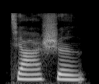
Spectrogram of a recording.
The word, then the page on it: 加深: jiā shēn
